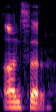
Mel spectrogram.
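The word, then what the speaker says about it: answer: Which is a silent letter in the word आंसर, आंसर में silent letter कौन सा होता है? इसका सही आंसर होगा W।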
